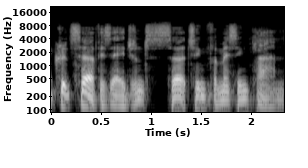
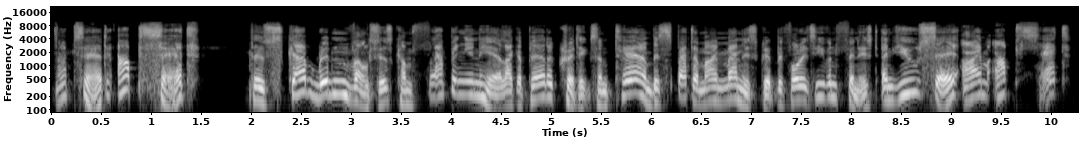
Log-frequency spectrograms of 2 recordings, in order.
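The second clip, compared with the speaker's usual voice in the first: much higher, incredulous indignant tirade; furious brother scorning mother's excuse, much higher; outraged; 11 semitones higher than usual. Acted. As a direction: fling her word back at her, pitched high in disbelief.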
